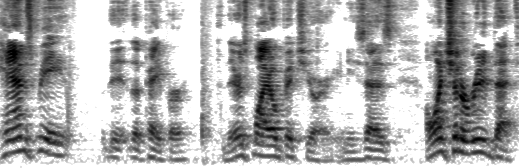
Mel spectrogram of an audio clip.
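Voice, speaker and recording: Very wide swings mark the pitch as a man speaks. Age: 60s. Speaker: business commentator. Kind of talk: casual video monologue. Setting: video call. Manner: conversational.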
